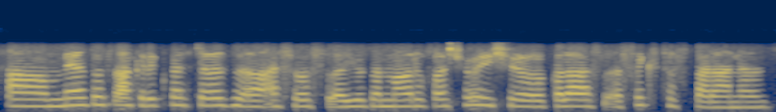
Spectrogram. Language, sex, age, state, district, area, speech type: Kashmiri, female, 18-30, Jammu and Kashmir, Bandipora, rural, conversation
